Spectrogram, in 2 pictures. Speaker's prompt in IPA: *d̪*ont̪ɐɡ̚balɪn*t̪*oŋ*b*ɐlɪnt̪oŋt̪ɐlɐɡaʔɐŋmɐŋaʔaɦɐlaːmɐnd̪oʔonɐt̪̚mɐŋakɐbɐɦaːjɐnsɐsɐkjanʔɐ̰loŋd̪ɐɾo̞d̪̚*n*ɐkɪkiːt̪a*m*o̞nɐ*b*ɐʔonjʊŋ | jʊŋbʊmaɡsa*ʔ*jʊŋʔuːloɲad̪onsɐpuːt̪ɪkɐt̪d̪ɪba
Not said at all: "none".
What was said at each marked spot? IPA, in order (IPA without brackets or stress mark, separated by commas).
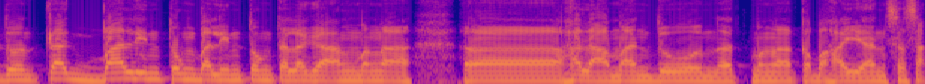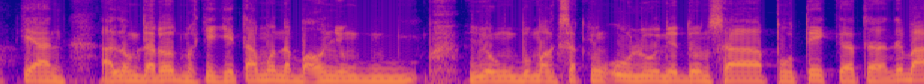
d̪, t̪, b, m, m, b, k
